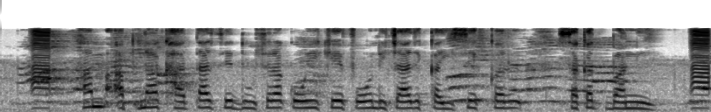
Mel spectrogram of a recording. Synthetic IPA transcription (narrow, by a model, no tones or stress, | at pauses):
hɐmɐpnakʰaːt̪ased̪uːsɾakoːĩkefoːnɪt͡ʃaːd͡ʒkɐisekəɾsɐkət̪̚baniː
